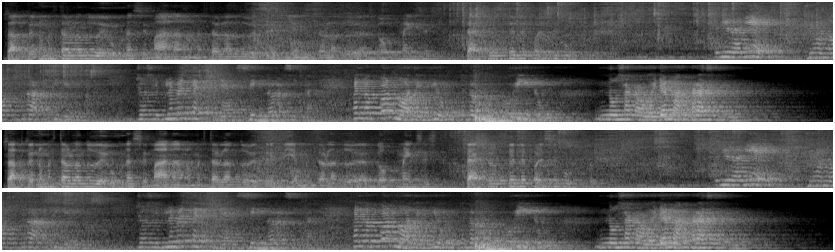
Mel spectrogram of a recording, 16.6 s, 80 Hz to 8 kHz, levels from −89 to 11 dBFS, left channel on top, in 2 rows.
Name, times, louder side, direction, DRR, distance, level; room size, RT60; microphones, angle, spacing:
voice 1, 0.0-4.3 4.6-6.0, right 2 dB, 60° right, 6 dB, 1.1 m, -31 dB
sound 1, 1.8-13.9, left 1 dB, 90° left, 3.7 m, -35 dB
voice 2, 7.1-7.6 7.9-9.1 9.6-15.5, left 1 dB, 25° left, -2 dB, 2.3 m, -29 dB
12.5 x 12.5 x 2.3 m, 1.3 s
head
